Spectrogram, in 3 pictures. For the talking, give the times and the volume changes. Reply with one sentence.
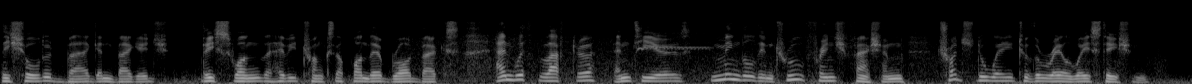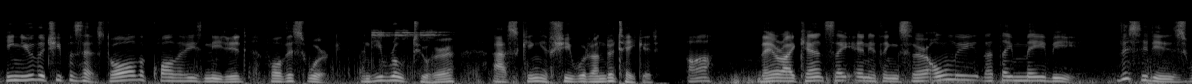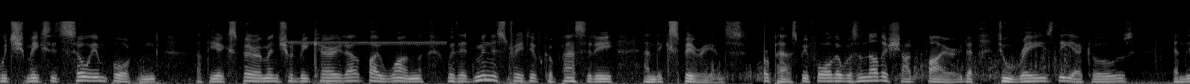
The talking can be heard from 0.0 to 35.6 s, at a steady volume.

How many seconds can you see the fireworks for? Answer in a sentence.
You can't hear the fireworks here.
